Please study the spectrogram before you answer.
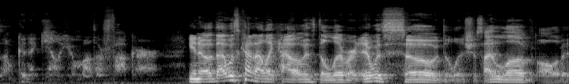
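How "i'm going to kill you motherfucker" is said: put-on sweet whisper, much quieter. Retelling how a line was delivered, as if to a dying grandpa: sweet whisper. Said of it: "whispering to your grandfather in really sweet tones".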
